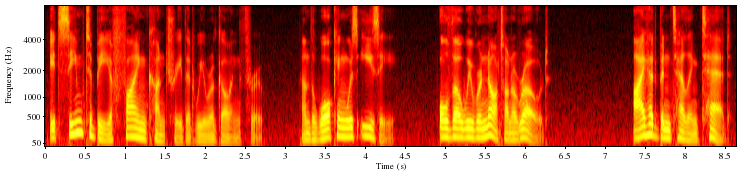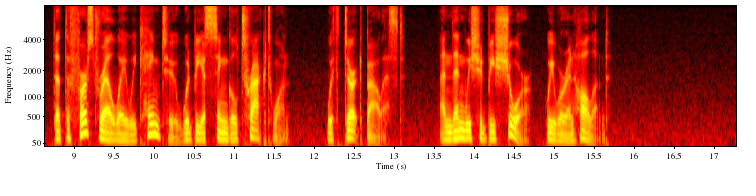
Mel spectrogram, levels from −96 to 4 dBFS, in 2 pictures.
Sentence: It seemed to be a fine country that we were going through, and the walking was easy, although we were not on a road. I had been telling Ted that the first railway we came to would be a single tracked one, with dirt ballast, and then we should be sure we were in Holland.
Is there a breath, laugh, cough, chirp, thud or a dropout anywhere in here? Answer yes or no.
no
